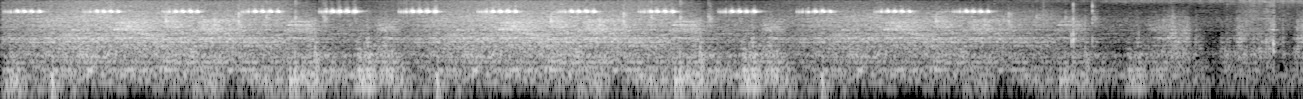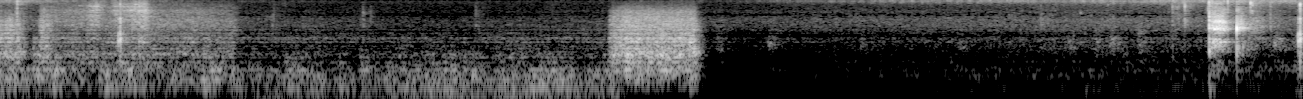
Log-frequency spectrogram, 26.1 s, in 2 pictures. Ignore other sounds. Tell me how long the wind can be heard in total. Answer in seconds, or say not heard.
20 s.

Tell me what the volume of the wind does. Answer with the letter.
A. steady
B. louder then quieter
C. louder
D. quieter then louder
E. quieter
E.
